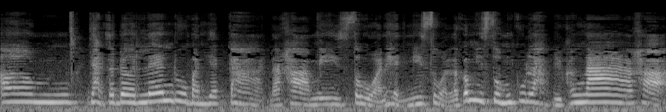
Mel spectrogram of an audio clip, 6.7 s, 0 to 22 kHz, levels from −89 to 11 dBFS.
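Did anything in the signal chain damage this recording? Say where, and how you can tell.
Yes. Across the whole speech clip the top end is bright yet wrong: s sounds come out gritty and lispy, with a metallic sheen, and nothing reaches above 14.9 kHz. That points to the codec stage, likely HE-AAC compression at a low bitrate, which fits about 20 kbps. The coder keeps only the lower spectrum and synthesizes the treble by copying lower bands upward under a coarse envelope, so those upper harmonics never match the originals.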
